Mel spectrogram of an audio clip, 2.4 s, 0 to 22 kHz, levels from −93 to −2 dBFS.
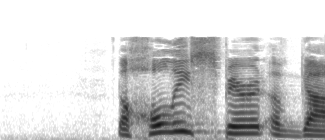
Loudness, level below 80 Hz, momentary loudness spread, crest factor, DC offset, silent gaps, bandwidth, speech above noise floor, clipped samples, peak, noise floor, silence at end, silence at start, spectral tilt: -20 LUFS; -58 dBFS; 8 LU; 16 dB; under 0.1%; none; 7.6 kHz; 51 dB; under 0.1%; -4 dBFS; -70 dBFS; 0 s; 0.9 s; -5.5 dB/octave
